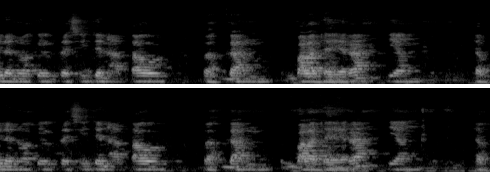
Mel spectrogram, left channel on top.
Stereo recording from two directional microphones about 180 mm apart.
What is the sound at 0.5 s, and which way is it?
Speech, 55° left (ahead or behind).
